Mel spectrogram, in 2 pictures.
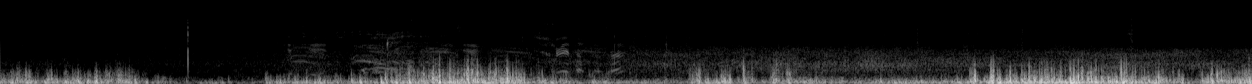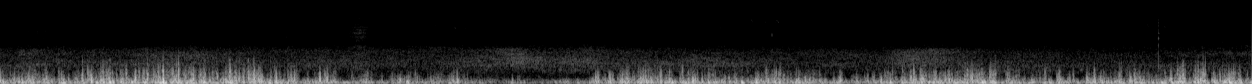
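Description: A putter taps a golf ball on grass.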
